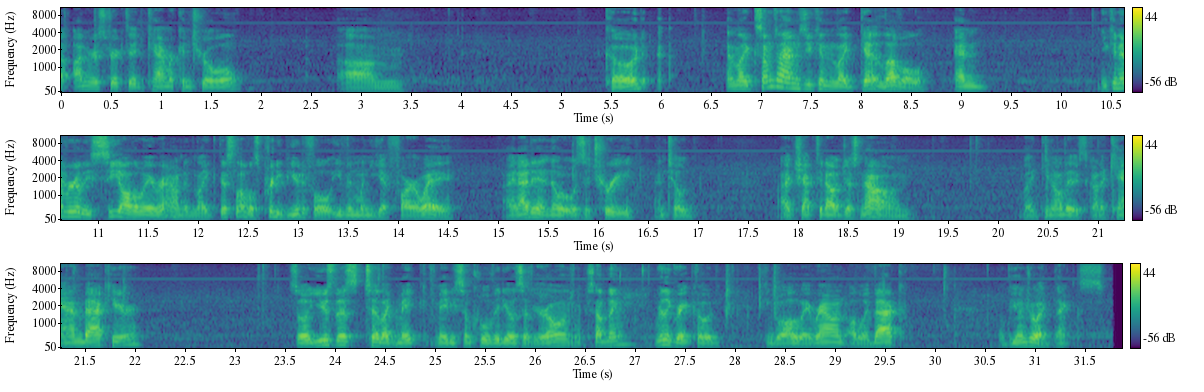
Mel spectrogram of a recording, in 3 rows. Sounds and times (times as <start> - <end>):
Speech: 0.0 - 1.8, 2.8 - 3.5, 5.4 - 6.1, 6.7 - 9.3, 10.4 - 17.0, 17.8 - 19.2, 20.2 - 22.1, 23.5 - 29.8, 30.6 - 31.8.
